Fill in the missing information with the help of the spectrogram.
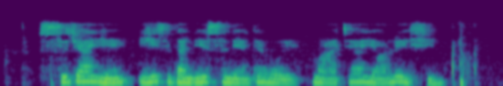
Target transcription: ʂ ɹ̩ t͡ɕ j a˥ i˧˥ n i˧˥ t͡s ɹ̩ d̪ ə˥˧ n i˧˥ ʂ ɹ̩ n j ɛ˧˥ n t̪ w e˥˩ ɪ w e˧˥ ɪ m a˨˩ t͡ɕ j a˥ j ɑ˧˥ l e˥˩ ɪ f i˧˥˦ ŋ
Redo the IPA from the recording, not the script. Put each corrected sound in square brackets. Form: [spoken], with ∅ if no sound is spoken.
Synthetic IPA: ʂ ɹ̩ t͡ɕ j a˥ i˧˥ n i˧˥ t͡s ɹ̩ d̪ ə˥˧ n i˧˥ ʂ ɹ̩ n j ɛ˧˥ n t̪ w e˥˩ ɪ w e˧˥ ɪ m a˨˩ t͡ɕ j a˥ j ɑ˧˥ l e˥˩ ɪ [ɕ] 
